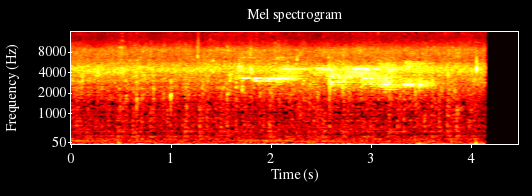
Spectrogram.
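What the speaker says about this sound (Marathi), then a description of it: "आपल्याला हे छान मस्त लाल होस्तर तळून घ्यायचे आहे" Sabudana vada deep-frying in hot oil, a steady close hiss and bubbling that runs evenly throughout, with no one talking.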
